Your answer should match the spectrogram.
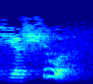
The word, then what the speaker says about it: Yeshua: But the Jews don't pronounce the J, so it's Yeshua is the correct pronunciation for Jesus.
